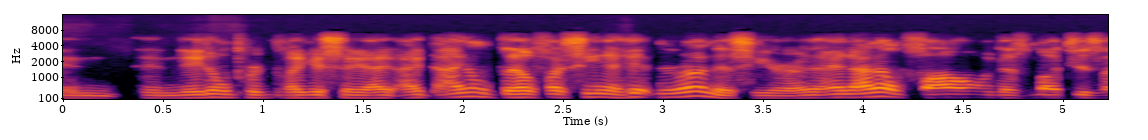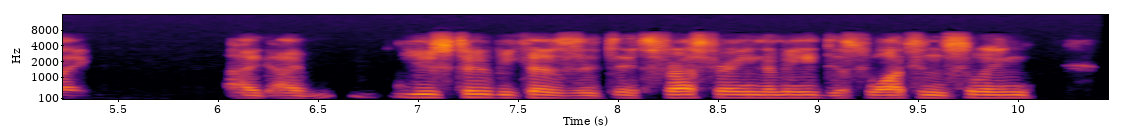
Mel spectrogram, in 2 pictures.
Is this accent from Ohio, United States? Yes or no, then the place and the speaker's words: yes; Cincinnati, Ohio, United States; We're talking about growing up in Cincinnati. I used to pretend throwing against the wall.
